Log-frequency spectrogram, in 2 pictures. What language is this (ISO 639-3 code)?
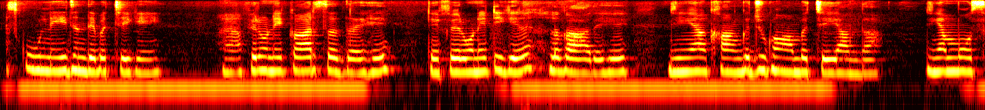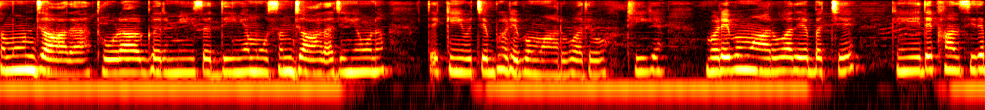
doi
